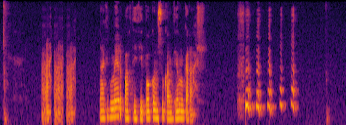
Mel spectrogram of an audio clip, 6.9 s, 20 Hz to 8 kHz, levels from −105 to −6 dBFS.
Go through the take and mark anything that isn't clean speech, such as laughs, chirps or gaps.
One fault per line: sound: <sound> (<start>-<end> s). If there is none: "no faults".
sound: laugh (0.8-1.5 s)
sound: laugh (4.7-6.0 s)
